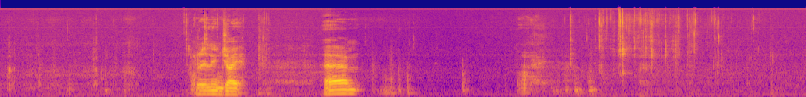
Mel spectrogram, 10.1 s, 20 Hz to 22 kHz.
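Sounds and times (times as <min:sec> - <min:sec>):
person chewing: 0:06.9 - 0:09.8.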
